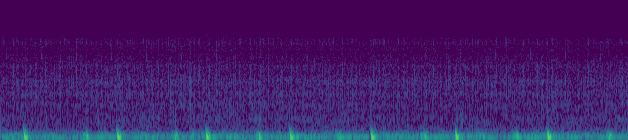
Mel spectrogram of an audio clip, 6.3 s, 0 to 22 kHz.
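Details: Sleep ASMR heartbeat and breathing recording: steady, regular low heartbeat thumps about 70 a minute with a soft rushing background; normal heartbeat.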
